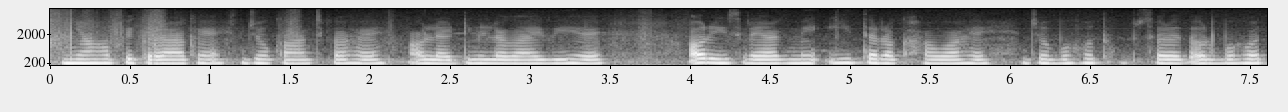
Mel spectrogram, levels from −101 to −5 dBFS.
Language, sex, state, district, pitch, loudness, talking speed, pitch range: Hindi, female, Himachal Pradesh, Shimla, 195 Hz, -16 LUFS, 175 wpm, 190-205 Hz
